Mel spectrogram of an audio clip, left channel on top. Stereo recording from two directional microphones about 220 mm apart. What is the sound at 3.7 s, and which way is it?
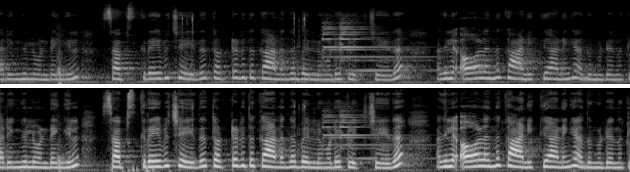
A woman's voice, 40° right (ahead or behind).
